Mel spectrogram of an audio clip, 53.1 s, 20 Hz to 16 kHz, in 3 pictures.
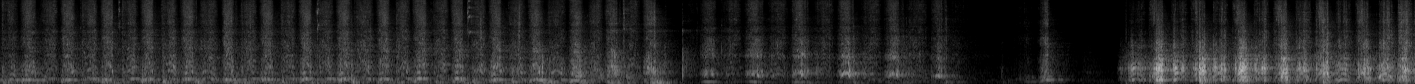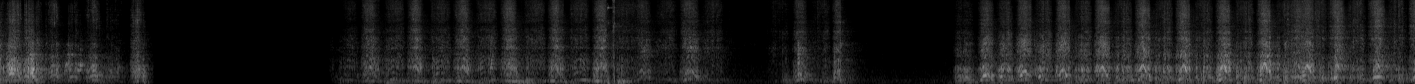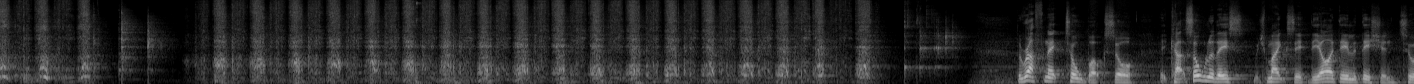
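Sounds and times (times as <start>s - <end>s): hand saw cutting: 0.0s - 13.4s, 14.0s - 19.6s, 21.8s - 28.4s, 29.6s - 36.9s, 37.7s - 46.5s.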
